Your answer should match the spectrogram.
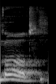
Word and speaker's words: Gould: Yeah, Christine Gould.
